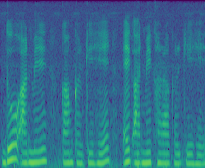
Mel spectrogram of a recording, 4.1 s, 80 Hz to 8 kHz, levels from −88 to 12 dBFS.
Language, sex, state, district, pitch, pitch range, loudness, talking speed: Hindi, female, Arunachal Pradesh, Lower Dibang Valley, 175 Hz, 170-185 Hz, -18 LUFS, 145 wpm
